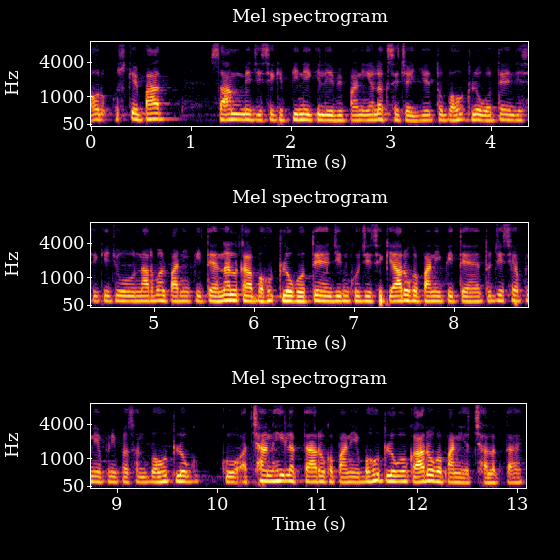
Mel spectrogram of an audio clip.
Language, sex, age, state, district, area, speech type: Hindi, male, 18-30, Uttar Pradesh, Ghazipur, rural, spontaneous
